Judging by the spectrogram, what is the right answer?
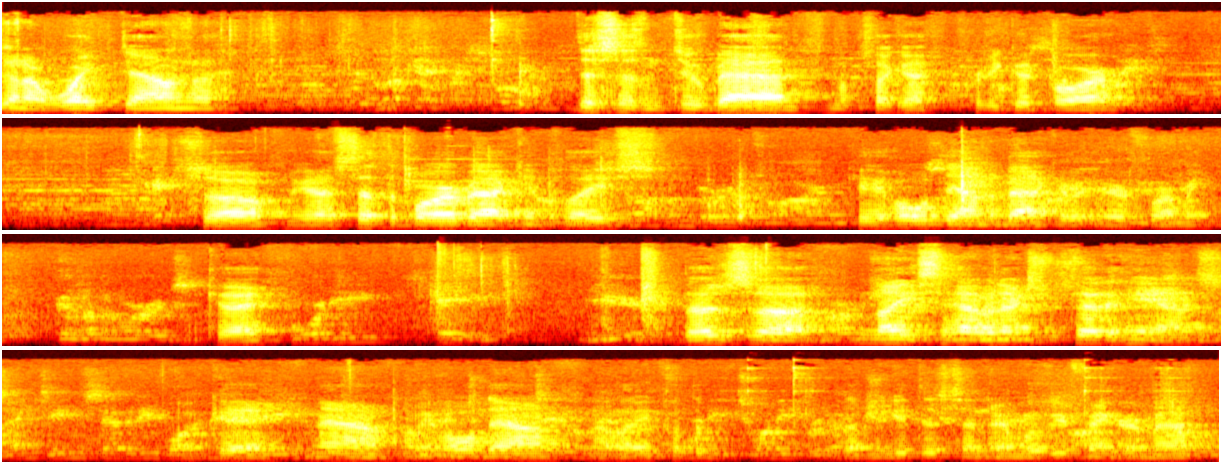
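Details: Adult man; typical adult speech.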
